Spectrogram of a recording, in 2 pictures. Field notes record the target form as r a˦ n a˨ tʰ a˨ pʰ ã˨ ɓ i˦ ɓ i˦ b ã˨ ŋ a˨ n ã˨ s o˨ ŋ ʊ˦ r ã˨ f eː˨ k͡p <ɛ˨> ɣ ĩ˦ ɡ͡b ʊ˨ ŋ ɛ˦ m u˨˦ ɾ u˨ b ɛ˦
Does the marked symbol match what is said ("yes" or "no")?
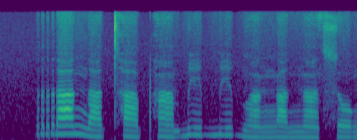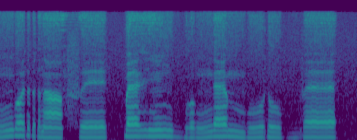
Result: no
